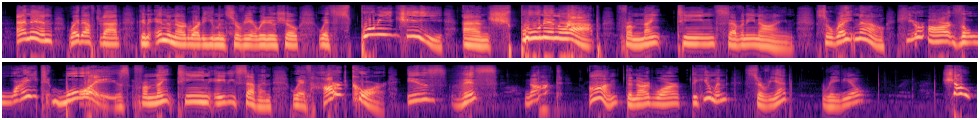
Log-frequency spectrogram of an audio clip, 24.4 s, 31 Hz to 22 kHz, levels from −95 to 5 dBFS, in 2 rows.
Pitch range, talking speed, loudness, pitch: 155-255 Hz, 110 wpm, -18 LUFS, 185 Hz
